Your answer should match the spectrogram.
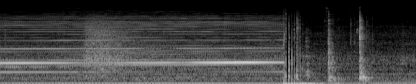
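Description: The powered rear ramp door of a Pindad Anoa armoured personnel carrier closing: a steady, high-pitched whine from its hydraulic pump runs, then cuts off suddenly just before three seconds in. Three heavy metallic clunks follow as the ramp shuts and latches.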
